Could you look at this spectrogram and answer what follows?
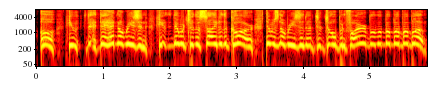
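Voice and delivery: high mocking parody voice; mock the other side's talking points. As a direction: whine it out like you're ridiculing them. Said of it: "And they're like".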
